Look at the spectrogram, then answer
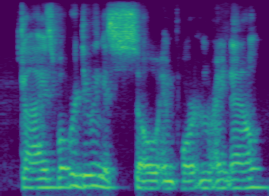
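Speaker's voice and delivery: ordinary talk, nothing marked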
